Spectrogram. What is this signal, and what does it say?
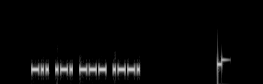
Morse code, heard as a keyed tone, about 53 wpm, 700 Hz. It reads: DROP
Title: Sentences from Top 1400 Words - New Word Drill - 50wpm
